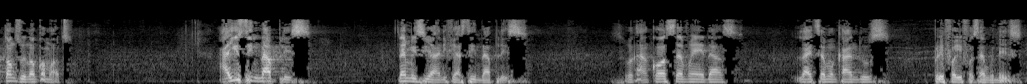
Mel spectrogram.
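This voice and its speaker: Animated preaching man, bright husky voice. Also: a little high, poor audio. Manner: animated preaching, rhetorical questions, frequent hallelujahs. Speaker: pastor. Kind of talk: charismatic sermon.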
